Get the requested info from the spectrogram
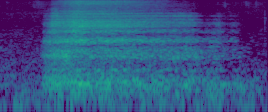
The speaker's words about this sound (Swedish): Vi andas in genom näsan.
